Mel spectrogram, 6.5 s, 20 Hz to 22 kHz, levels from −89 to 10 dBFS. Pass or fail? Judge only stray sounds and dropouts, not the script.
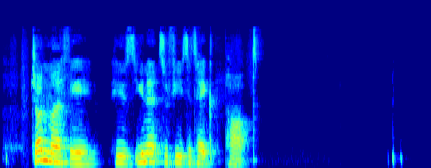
pass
